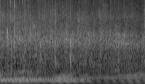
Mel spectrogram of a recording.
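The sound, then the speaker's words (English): A church audience gives the Lord a hand clap at the end of a service, clapping steadily in a dense, continuous patter over a sustained organ-like chord that drops away partway through, the applause lingering softly to the end. No one speaks. “Give the Lord a hand clap, and we're done.”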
